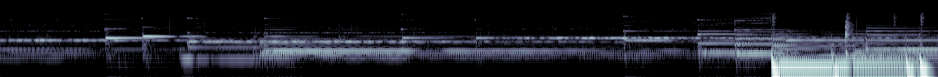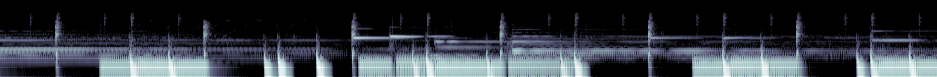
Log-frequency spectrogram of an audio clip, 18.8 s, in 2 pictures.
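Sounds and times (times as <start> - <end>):
lo-fi nature ambience: 0.0 - 18.7.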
